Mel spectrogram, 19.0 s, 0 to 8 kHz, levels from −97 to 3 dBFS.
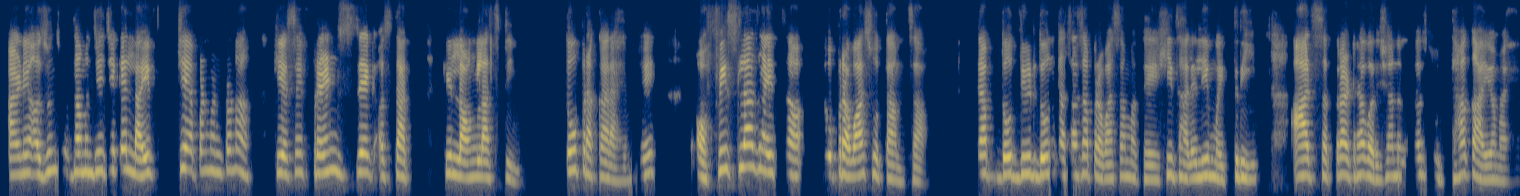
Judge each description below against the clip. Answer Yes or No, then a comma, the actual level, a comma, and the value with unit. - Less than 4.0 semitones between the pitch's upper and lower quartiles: No, average, 4.4 semitones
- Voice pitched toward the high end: Yes, high, 220 Hz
